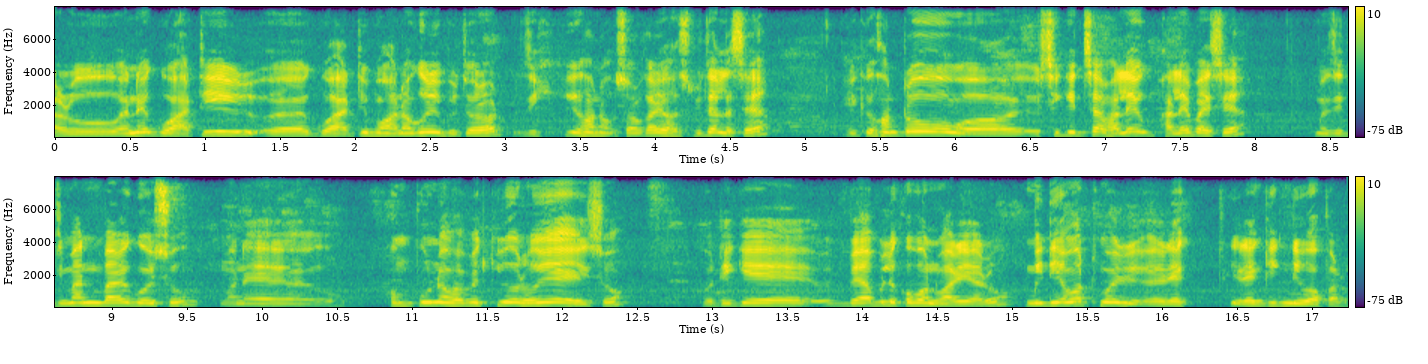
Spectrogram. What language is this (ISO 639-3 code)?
asm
